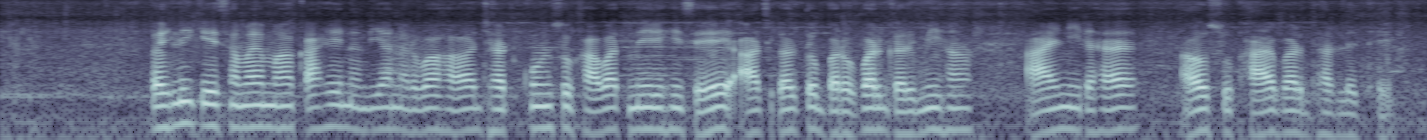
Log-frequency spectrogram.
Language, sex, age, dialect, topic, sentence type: Chhattisgarhi, male, 18-24, Western/Budati/Khatahi, agriculture, statement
